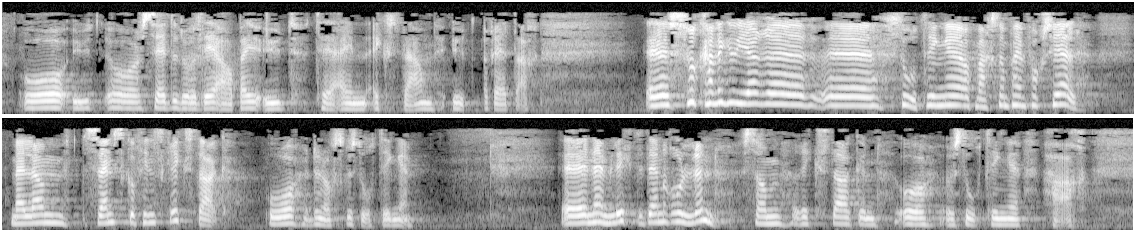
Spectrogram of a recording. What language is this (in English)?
Norwegian Nynorsk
